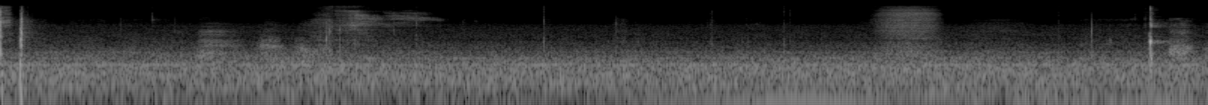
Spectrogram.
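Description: Quiet breathing through the nose while biting at a plastic jelly pouch, with one short, airy breath out about three quarters of the way through. Light clicks come at the start and near the end, over steady low room noise.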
